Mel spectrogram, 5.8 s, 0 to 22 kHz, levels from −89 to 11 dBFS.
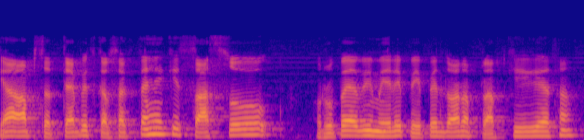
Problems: background sounds at intervals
